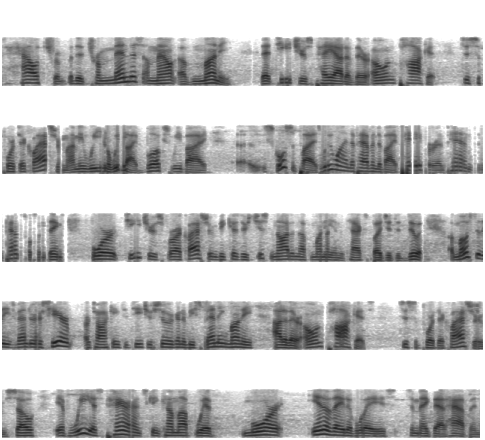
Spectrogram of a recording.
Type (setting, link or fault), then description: setting, busy venue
